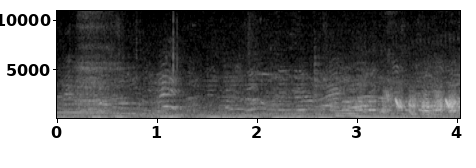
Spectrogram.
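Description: Background of distant children playing and calling out, over a soft music bed, with a cluster of shrill high calls near the end.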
